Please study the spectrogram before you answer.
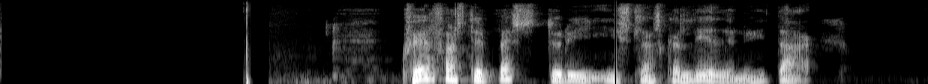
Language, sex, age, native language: Icelandic, male, 60-69, Icelandic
